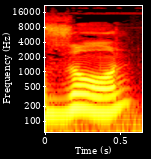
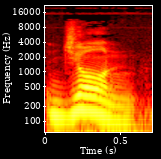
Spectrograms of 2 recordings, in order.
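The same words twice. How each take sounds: First: The word begins with a z sound. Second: The word begins with a j sound. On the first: The speaker calls it right. "Instead of saying zone" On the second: The speaker calls it wrong. "They sometimes interchange"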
